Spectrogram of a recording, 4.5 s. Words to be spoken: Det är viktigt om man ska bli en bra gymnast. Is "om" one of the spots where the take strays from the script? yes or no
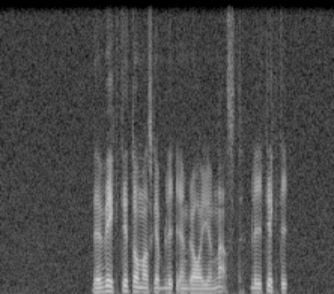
no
